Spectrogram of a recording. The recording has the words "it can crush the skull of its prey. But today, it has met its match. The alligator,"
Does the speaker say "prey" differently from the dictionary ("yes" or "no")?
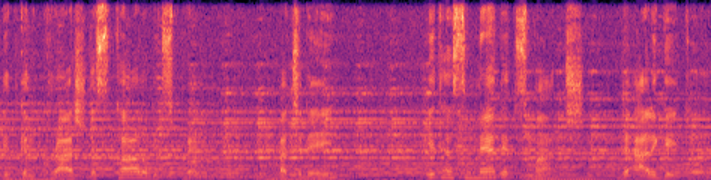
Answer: yes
